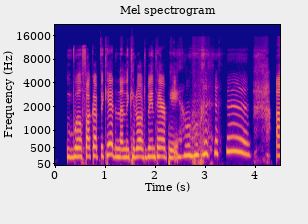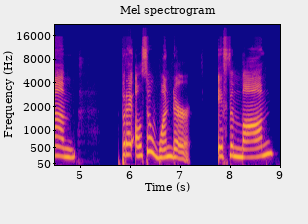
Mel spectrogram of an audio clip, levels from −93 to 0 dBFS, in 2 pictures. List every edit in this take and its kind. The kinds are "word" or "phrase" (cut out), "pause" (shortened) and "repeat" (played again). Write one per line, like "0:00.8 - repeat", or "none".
none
